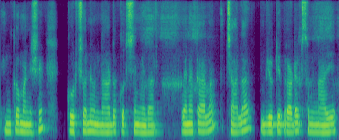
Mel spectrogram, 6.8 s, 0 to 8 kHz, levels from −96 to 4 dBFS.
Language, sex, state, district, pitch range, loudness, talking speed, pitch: Telugu, male, Telangana, Hyderabad, 115-130 Hz, -17 LUFS, 95 wpm, 120 Hz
